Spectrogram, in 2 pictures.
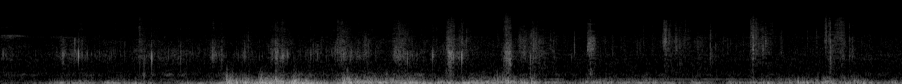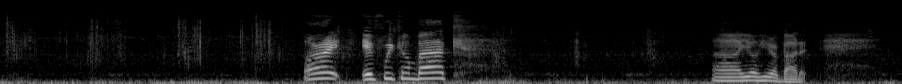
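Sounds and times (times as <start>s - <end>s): footsteps on dirt trail: 0.0s - 15.9s
low rumble: 2.1s - 12.7s.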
